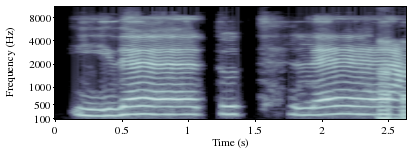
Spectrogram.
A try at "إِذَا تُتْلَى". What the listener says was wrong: Jangan dinabro. Iza tutla gitu. Jangan dihentak. jangan dihentak.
